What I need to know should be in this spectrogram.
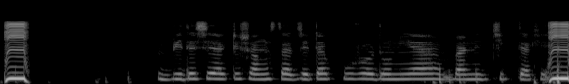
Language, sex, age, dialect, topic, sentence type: Bengali, female, 18-24, Northern/Varendri, banking, statement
